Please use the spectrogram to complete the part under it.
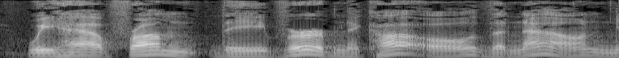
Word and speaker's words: nikao: It is a substantival participle of the verb nikao. N-I-K-A long O. And nikao means to be victorious, to conquer.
